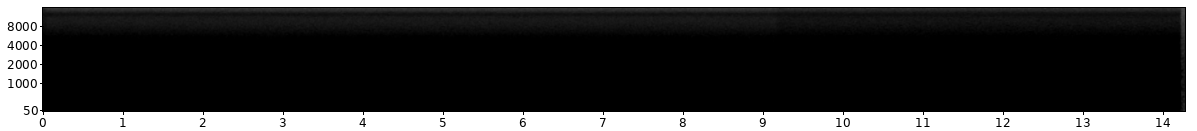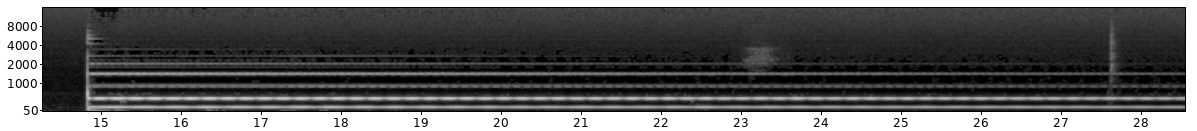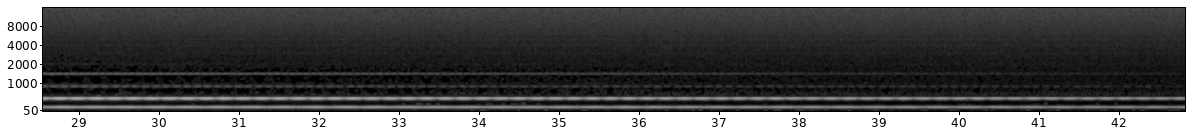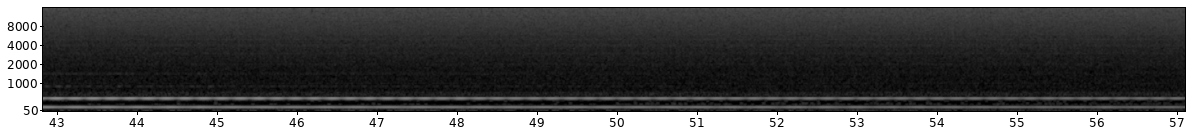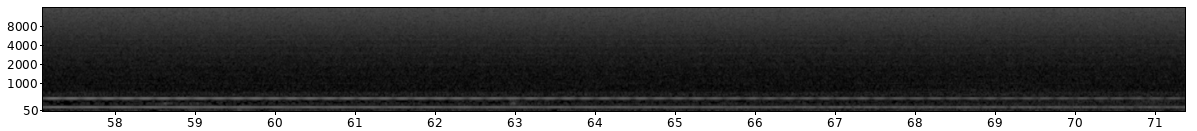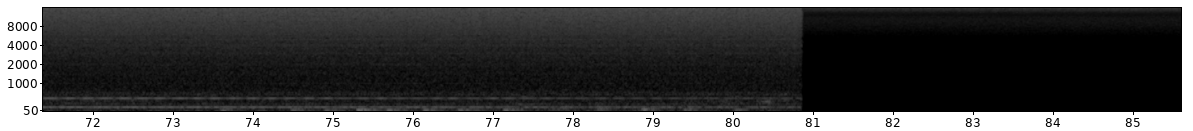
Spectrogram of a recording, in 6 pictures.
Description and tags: Tibetan singing bowl
bowl, singing, Tibetan, Tibetan-singing-bowl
